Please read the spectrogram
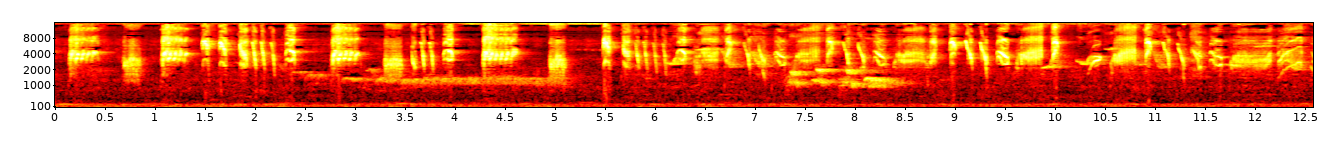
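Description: Long-tailed shrike (cendet) singing a fast, high-pitched chattering song of rapid repeated notes broken by brief pauses, over a faint low hum.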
